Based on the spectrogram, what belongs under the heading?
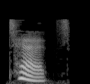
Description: Ngày Tết tiếng anh gọi là Tet, phiên âm tiếng anh đọc là /tet/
